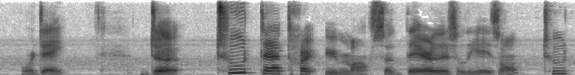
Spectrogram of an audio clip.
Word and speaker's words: humain: De tout être humain. This is also nasal, so you hear it in your nose.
